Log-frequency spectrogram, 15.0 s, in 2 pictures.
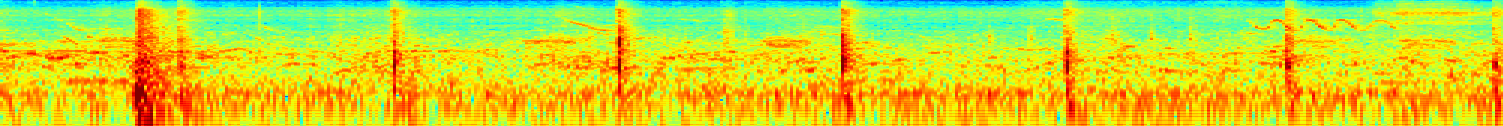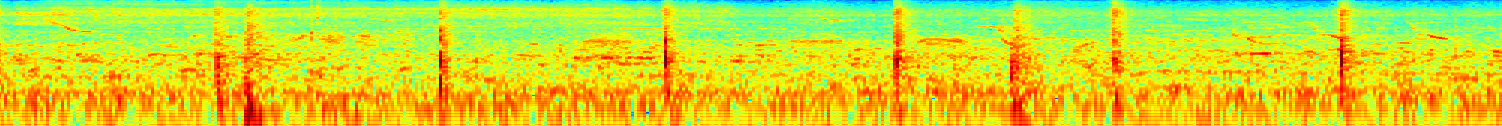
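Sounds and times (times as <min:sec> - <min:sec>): faint sharp clicks: 0:03.0 - 0:03.3.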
